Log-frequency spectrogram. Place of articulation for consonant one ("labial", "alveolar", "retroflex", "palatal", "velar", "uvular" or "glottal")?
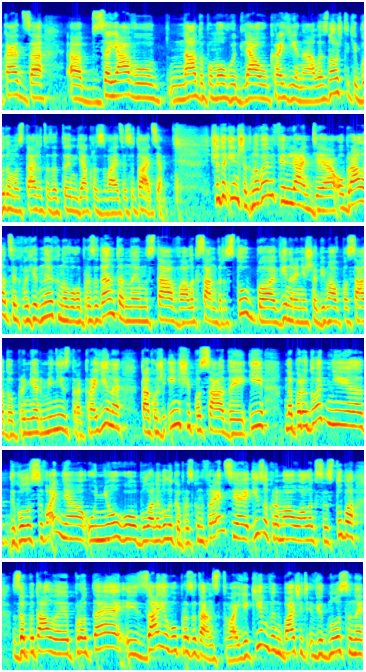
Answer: velar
